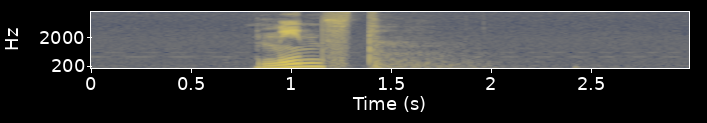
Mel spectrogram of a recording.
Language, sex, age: Swedish, male, 26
